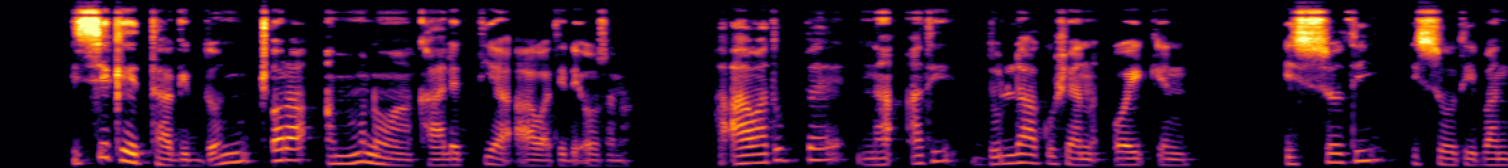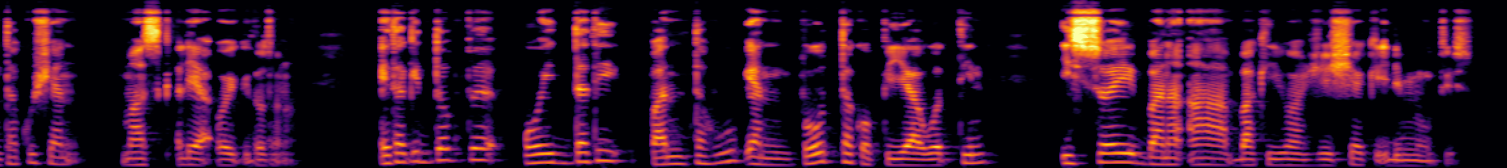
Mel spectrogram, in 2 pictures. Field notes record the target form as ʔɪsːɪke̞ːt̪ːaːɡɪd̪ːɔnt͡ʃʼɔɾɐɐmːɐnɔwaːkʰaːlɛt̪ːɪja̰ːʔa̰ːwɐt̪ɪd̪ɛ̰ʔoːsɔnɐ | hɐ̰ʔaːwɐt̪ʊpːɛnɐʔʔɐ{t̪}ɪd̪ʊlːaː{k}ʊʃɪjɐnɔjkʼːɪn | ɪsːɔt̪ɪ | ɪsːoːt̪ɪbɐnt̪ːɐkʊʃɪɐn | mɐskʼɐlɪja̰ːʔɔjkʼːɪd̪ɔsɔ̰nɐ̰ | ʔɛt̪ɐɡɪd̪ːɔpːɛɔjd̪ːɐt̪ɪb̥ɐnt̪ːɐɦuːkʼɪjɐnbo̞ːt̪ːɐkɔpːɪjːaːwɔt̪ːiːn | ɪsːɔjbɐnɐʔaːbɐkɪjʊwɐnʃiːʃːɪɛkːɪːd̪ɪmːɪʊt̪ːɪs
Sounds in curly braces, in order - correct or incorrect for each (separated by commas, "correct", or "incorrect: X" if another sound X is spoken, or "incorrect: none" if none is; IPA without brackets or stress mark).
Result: correct, correct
